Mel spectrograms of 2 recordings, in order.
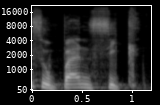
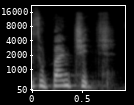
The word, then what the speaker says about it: Zupančič: sea, se escribe Zupancic. Y se pronuncia Zupančič. A ver. No, pues ya lo dije ¿Quién mal. sabe? Ya la vergüenza me Zupančic.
